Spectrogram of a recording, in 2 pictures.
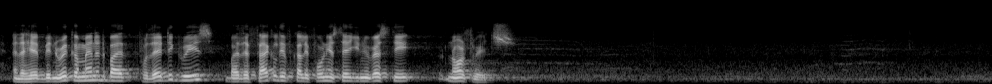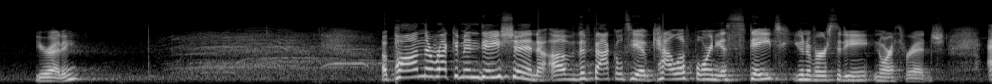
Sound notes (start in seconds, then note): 11.6 applause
